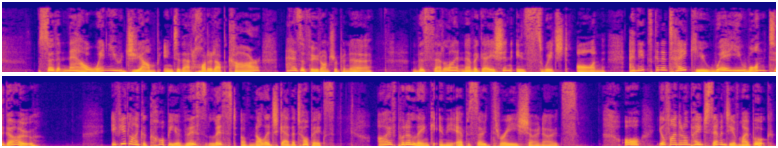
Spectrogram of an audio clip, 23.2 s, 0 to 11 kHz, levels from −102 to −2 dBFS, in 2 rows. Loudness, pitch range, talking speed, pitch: -19 LUFS, 140-235 Hz, 165 wpm, 180 Hz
